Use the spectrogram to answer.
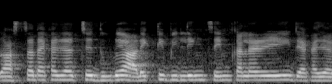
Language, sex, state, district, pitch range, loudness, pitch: Bengali, female, West Bengal, Purulia, 190-210 Hz, -17 LUFS, 205 Hz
